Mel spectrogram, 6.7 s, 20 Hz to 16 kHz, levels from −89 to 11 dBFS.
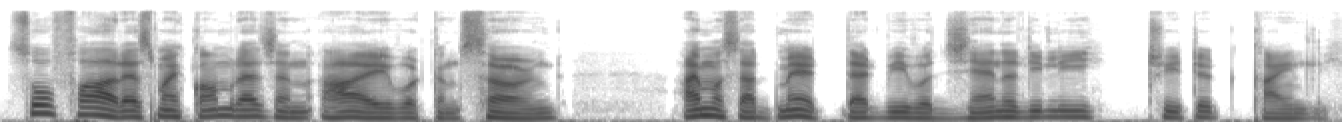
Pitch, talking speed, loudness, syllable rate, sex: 130 Hz, 160 wpm, -21 LUFS, 5.2 syllables/s, male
